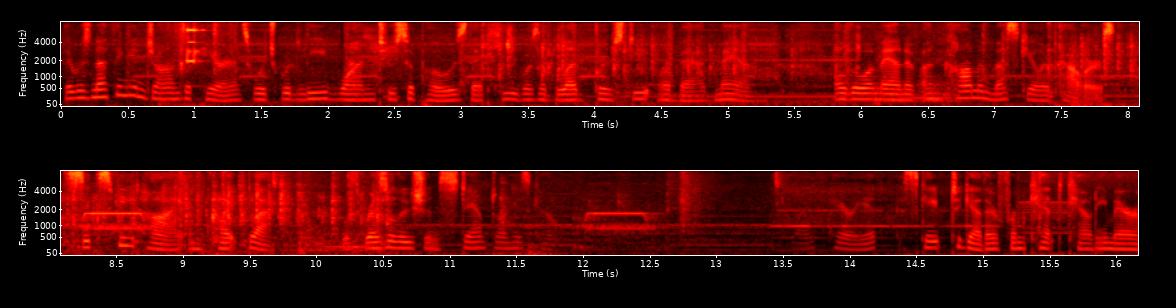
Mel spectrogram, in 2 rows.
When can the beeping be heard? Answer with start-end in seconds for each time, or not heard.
0.7-1.4.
